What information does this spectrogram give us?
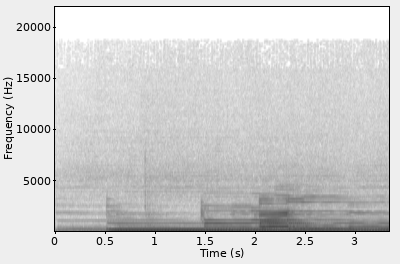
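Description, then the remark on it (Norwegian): A rock song plays, with sustained, reverb-heavy organ-like chords that swell in after a brief moment and shift through a few changes at a steady, fairly loud level. “av en eller annen grunn så har de hatt behov for å spille …”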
